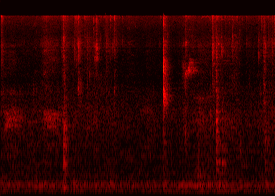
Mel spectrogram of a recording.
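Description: Close-up eating sounds: a man chewing chicken and rasam rice eaten by hand, with a few sharp wet clicks and smacks, the loudest about three seconds in, over a low steady hum.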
